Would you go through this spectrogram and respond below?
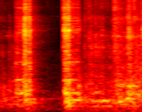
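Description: A sewing machine stitches pieced quilt fabric scraps in quick bursts of rapid mechanical clatter, stopping briefly before starting again, heard up close.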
